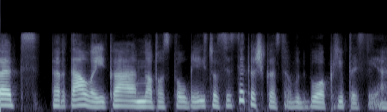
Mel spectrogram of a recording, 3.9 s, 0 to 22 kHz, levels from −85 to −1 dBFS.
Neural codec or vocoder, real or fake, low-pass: codec, 16 kHz, 0.5 kbps, FreqCodec, larger model; fake; 7.2 kHz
